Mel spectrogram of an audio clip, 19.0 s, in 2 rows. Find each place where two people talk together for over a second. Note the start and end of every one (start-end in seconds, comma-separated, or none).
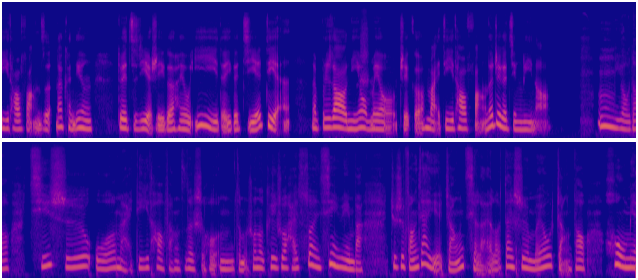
none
